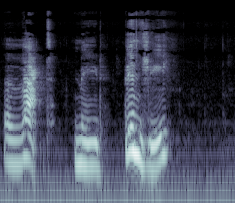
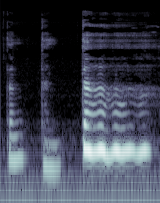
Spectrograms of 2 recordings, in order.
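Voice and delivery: suspense sting; 3 semitones higher, much slower than usual. A narrator's reading.

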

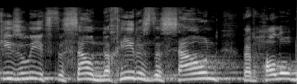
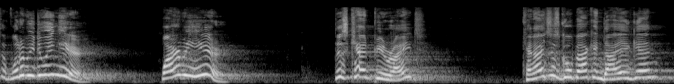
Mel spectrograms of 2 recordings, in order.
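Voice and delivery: much higher, pleading confusion; stunned disbelief; 7 semitones higher than usual. Acted. Preacher voicing the dead waking up, higher and bewildered. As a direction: cry out like someone pulled from the grave.

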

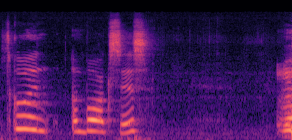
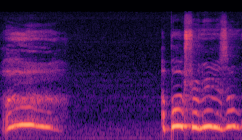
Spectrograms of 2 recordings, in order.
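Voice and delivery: high, slow, amazed delight; gasp, then drawl it out in awe; surprised gasp; 8 semitones higher, 5 dB louder, much slower than usual. Real, not acted. Opening a surprise package.

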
